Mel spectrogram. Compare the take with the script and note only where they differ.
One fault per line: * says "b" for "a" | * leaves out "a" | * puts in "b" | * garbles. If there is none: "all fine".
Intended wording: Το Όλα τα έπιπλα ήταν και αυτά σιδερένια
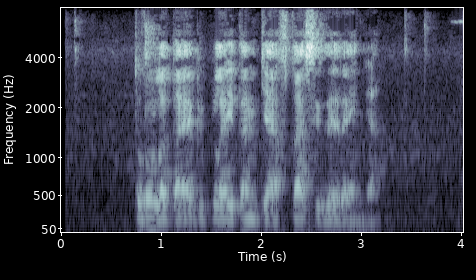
all fine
